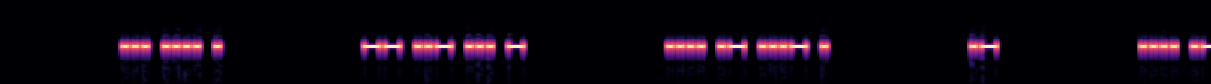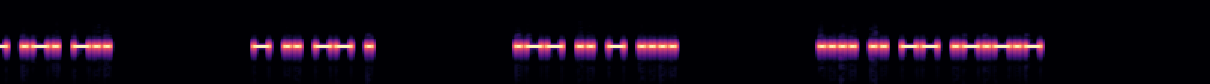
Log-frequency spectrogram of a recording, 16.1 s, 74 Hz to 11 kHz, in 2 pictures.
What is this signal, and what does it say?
Morse code, heard as a keyed tone, about 34 wpm, 700 Hz. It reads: SHE MUST HAVE A HARD TIME WITH HIM.
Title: 4x Word-Spacing - Sentences from Top 300 Words - 35wpm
